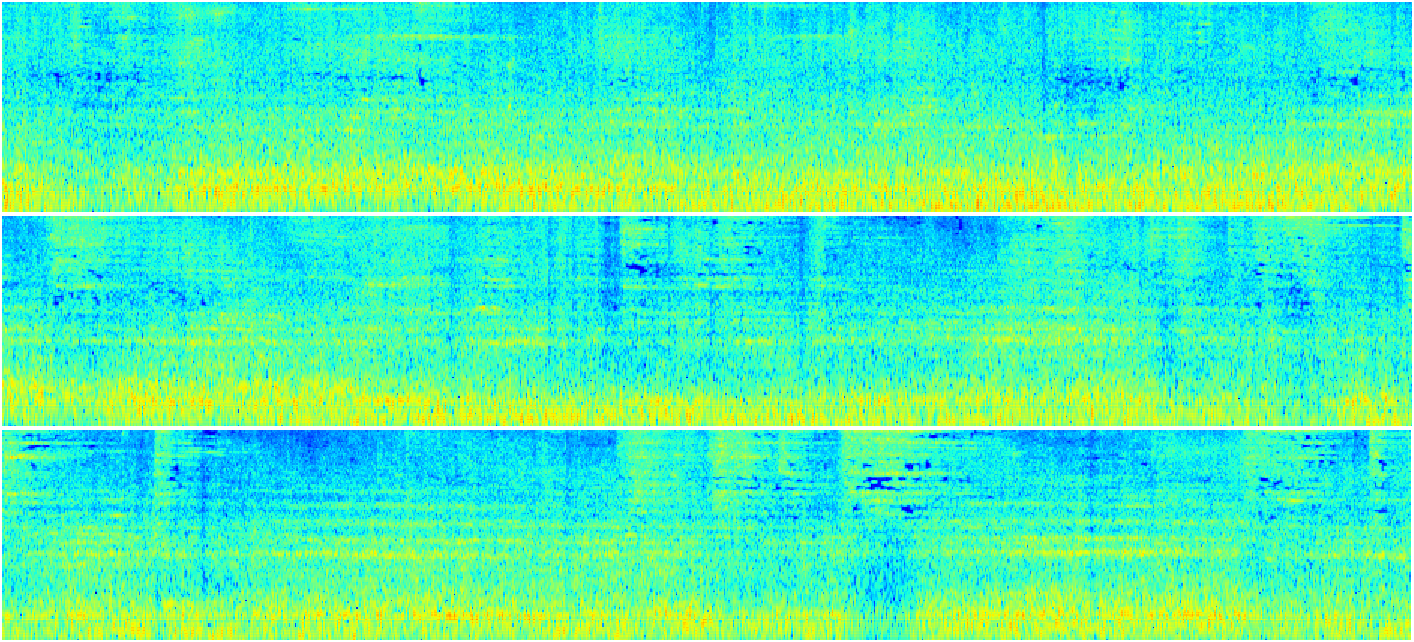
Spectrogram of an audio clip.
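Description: A train's cars rolling steadily past on the rails, with a faint wheel squeal and irregular clicks and clacks of wheels over the rail joints.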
